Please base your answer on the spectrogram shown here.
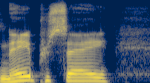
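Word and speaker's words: Nez Perce: So again, that system, I will spell it for you guys. NEZ space PERCE, pronounced ne per se.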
